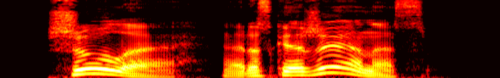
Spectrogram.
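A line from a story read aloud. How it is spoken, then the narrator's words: Lazy drawl. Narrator (Russian): лениво протянул Нейра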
